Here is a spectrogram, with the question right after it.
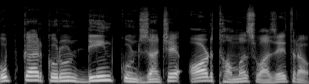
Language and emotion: Goan Konkani, neutral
